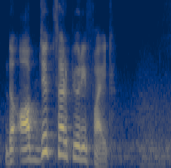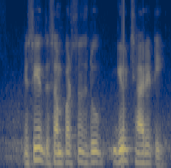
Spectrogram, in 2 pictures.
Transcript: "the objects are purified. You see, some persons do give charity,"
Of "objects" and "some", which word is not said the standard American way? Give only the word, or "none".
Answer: none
